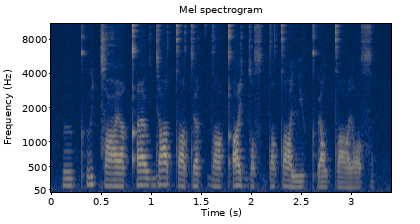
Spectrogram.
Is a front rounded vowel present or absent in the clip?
present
